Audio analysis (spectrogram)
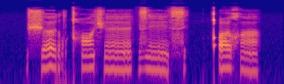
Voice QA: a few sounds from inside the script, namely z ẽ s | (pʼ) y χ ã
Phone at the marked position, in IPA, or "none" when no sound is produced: qʼ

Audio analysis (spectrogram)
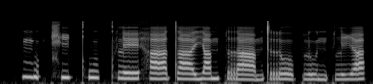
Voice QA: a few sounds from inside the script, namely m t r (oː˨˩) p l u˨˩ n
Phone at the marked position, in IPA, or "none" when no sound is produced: oː˨˩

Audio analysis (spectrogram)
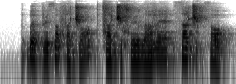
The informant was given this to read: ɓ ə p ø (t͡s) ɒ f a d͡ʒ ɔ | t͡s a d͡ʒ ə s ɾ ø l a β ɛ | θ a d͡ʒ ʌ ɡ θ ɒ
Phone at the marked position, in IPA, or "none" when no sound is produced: θ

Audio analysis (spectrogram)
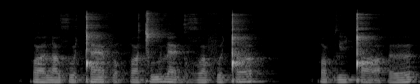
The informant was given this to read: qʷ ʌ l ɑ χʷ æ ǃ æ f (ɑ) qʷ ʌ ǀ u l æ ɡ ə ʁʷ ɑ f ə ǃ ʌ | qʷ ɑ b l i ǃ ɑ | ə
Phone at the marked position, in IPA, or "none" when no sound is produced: ə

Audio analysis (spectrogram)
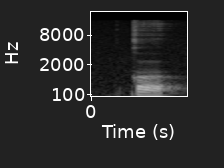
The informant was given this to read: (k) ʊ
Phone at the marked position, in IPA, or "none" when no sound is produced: k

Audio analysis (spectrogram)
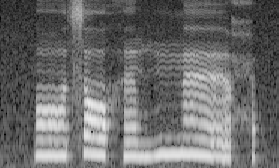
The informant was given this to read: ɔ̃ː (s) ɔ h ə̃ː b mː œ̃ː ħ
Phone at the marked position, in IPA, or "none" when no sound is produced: s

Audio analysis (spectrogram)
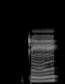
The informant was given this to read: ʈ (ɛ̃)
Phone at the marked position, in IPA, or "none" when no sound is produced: ɛ̃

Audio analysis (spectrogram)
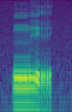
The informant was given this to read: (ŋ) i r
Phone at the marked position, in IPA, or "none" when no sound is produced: ŋ͡m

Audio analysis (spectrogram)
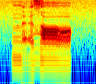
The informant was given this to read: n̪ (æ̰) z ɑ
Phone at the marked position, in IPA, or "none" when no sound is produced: æ̰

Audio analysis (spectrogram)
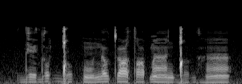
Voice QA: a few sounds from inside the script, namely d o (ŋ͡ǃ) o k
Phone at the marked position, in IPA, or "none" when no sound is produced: ɡ͡ǃ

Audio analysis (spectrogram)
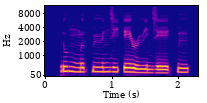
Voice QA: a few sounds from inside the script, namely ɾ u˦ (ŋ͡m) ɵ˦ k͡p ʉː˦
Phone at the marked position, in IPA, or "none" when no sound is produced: ŋ͡m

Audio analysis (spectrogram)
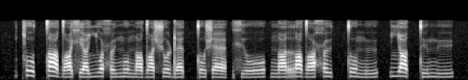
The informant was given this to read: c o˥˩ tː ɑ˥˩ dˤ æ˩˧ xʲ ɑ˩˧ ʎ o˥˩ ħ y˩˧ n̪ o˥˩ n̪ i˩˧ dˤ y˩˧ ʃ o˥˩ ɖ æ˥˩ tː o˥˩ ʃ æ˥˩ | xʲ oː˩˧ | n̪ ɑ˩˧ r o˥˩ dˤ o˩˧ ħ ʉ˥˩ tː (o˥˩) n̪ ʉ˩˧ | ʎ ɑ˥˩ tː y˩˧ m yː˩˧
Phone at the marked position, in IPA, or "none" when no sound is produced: o˥˩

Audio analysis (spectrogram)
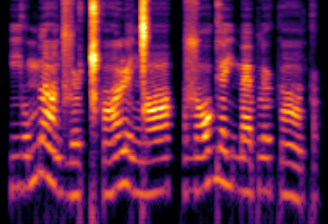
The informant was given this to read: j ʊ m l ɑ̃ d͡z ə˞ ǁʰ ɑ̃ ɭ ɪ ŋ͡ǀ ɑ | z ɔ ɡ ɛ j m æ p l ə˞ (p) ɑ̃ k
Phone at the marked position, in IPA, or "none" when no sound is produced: k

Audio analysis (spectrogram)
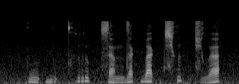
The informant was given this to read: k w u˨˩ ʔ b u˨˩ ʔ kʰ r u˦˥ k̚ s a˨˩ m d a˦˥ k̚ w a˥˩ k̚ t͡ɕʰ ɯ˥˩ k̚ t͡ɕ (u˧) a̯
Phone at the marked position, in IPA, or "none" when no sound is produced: u˩˦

